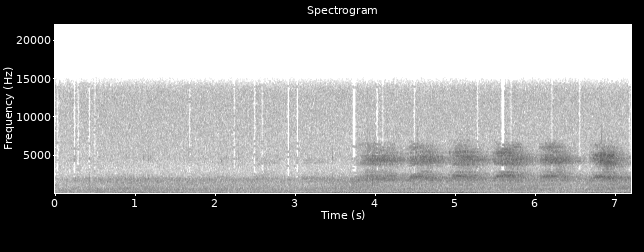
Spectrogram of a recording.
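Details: At a Big Bear Valley bald eagle nest, on a live nature cam, 06/01/2024: after a quiet start, six bright, high piping notes come in quick succession over steady low background rumble.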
